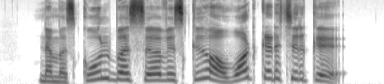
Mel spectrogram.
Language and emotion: Tamil, happy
